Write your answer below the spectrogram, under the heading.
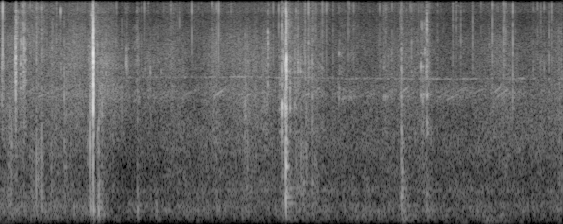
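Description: Wood campfire burning with a low crackle and a few sharp pops: the loudest about a second in, another near three seconds and a smaller one about four seconds in.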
